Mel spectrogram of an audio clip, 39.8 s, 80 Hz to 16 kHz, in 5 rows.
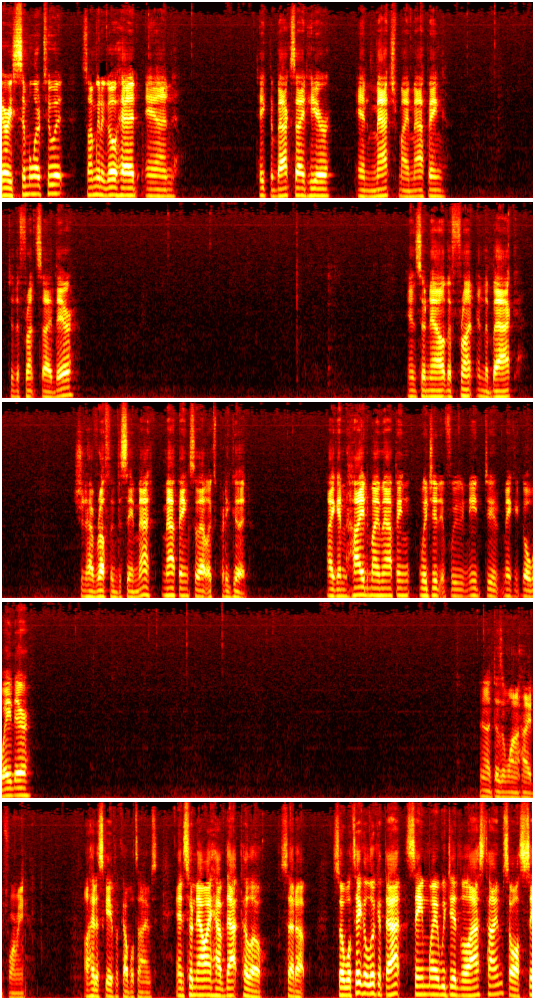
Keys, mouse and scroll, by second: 0.7-1.5 scroll down 1, 1.5 scroll down 1, 1.6 click, 1.6 scroll, 2.9 right click, 3.9 click, 6.3 click, 7.4 right click, 8.5 click, 11.1 right click, 12.3 Return, 13.6-13.9 scroll, 15.1-15.7 scroll, 19.3 right click, 20.3 click, 23.0 click, 25.4 click, 26.3 click, 27.3 right click, 28.1 click, 30.0 click, 31.2 click, 32.1 Escape, 32.2 Escape, 32.9 Escape, 32.9-33.8 scroll, 34.6 right click, 35.0-35.8 scroll, 36.3 right click, 37.4 click, 38.6 click.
